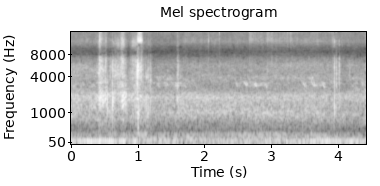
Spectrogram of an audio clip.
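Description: Low rumble of wind and handling noise on a handheld phone's microphone, with a few sharp clicks within the first second and faint, short high chirps in the second half.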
